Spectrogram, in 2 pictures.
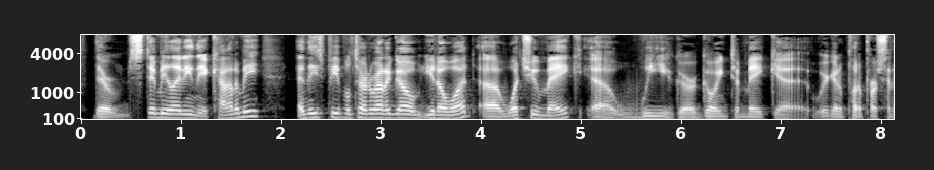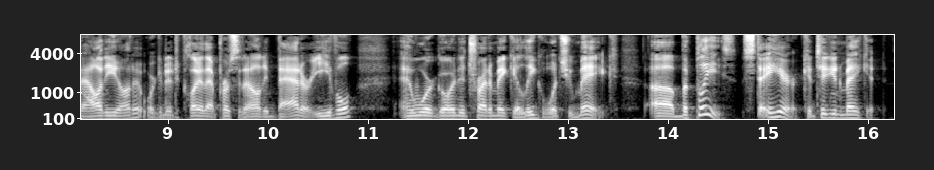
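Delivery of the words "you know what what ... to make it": ordinary delivery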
